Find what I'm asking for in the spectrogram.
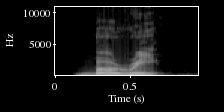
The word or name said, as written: berith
